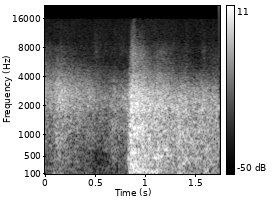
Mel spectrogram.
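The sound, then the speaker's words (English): A sudden deep boom of thunder breaks out of a low rumbling background and rolls on steadily, loud and broad, with no voices present. “That was thunder.”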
